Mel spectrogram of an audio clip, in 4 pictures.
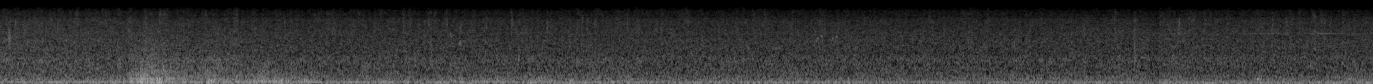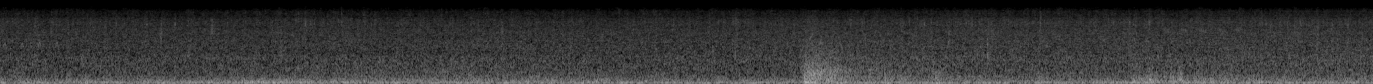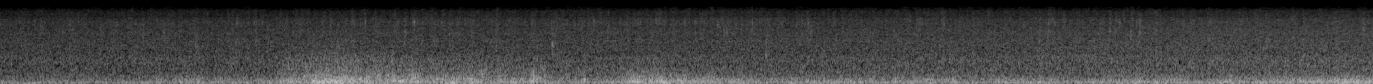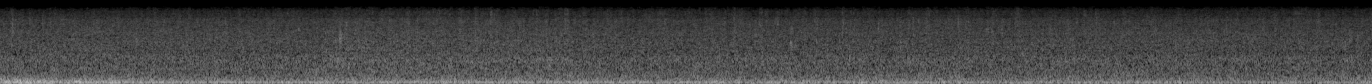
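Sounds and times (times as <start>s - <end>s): heavy rain: 0.0s - 54.9s
low thunder rumbles: 1.2s - 3.8s, 21.7s - 26.7s, 29.3s - 37.4s
thunder crack: 21.8s - 24.2s.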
